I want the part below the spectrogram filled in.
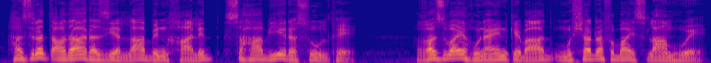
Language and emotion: Urdu, neutral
